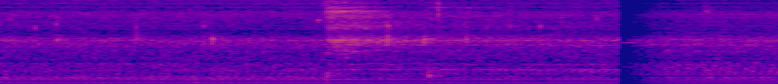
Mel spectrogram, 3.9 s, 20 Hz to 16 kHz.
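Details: Oxygen concentrator with humidifier (0–5 L/min range) running after power-on with a timer set, oxygen percentage slowly rising: steady low mechanical hum with a brief hiss.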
